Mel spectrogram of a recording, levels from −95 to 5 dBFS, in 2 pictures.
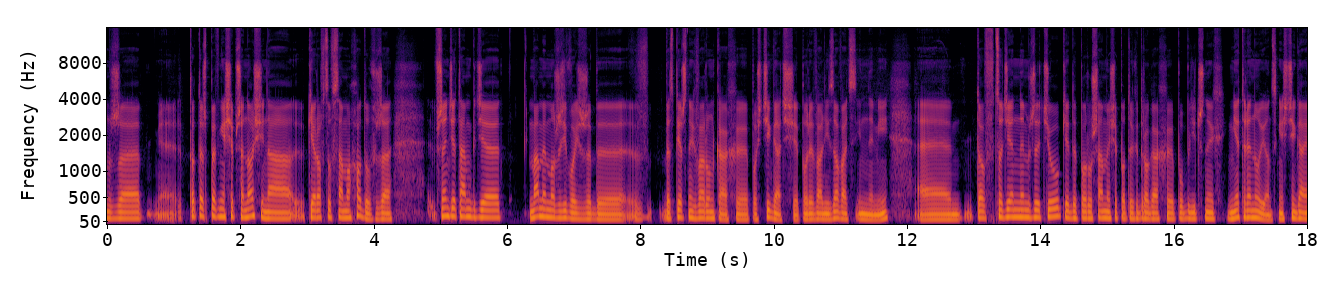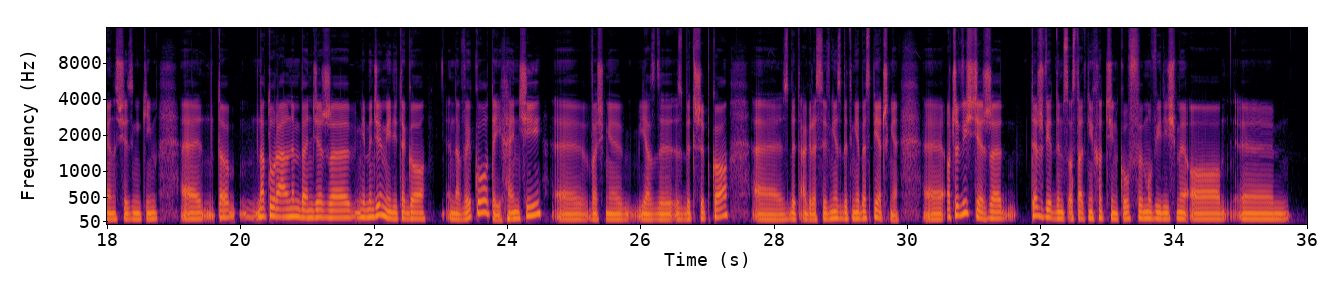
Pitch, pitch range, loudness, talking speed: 115 Hz, 105-135 Hz, -27 LUFS, 120 wpm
